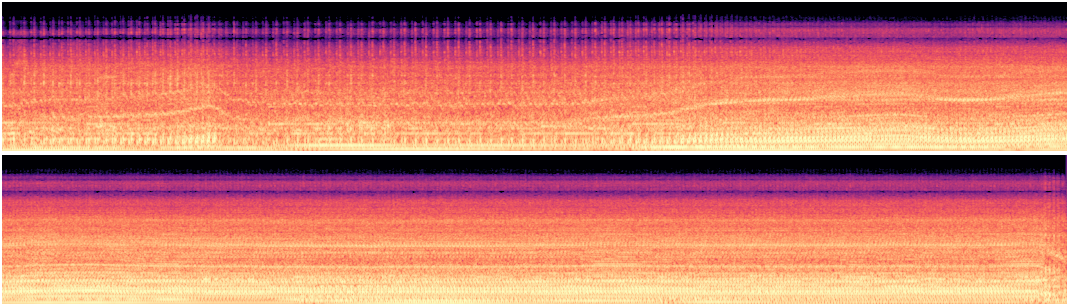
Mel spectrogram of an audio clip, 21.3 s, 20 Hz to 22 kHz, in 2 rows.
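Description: Honda XRV750 Africa Twin's 750 cc V-twin engine running for a stationary noise test: idling, blipped once about two seconds in, then revved up around six seconds in and held steady at raised revs. It passes the test at 86 decibels.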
